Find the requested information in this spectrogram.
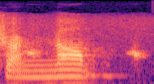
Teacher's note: षड् इत्यस्य टकारस्य स्थाने टवर्गस्य पञ्चमवर्णः णकारः आगच्छति · Term: अनुनासिकसन्धिः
